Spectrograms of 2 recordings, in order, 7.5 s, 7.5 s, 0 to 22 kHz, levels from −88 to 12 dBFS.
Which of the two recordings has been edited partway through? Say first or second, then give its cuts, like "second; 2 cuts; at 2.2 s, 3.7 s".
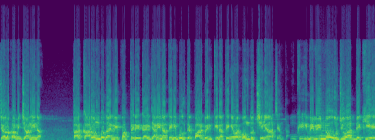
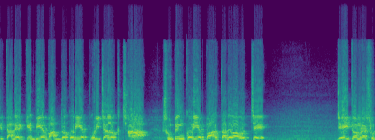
first; 1 cut; at 5.9 s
